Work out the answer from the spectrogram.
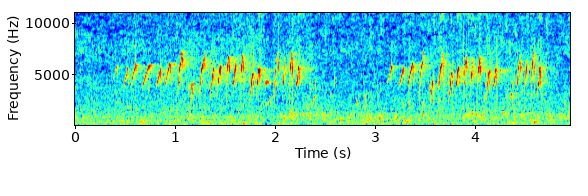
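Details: Pied bushchat singing strongly over a water sound on a training recording for cage birds: two long, rapid chattering phrases of high, sharp notes, each lasting about two seconds, with a soft rushing-water background.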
